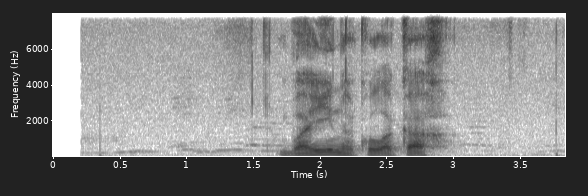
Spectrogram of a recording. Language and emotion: Russian, neutral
